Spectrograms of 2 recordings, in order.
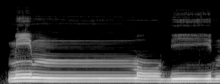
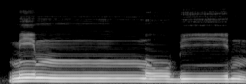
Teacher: Cara membacanya itu bunyi tanwin dimasukkan ke huruf mim, kita baca mim kemudian digunnahkan. Jadi suaranya itu kita tahan, kita panjangkan sejenak. Nah, sepanjang 2 harokat. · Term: idgham bil gunnah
